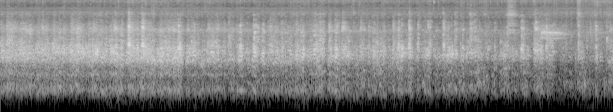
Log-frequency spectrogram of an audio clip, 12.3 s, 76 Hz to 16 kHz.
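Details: Large farm flock of Khaki Campbell ducks, about 400 birds over 110 days old, at Muktagacha, Mymensingh; a dense, continuous chorus of overlapping nasal quacks, steady throughout and easing slightly toward the end.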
